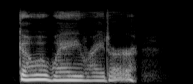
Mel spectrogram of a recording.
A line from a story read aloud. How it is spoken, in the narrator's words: I growled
